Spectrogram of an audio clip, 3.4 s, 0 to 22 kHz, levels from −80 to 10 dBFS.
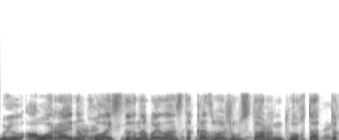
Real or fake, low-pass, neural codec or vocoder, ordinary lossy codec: fake; 7.2 kHz; vocoder, 44.1 kHz, 128 mel bands every 256 samples, BigVGAN v2; none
